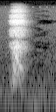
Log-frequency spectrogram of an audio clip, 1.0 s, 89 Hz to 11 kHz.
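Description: A single sharp, hissing sneeze burst, then quiet; a sneeze from an adult with COVID-19.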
